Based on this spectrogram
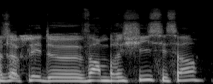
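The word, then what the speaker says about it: Wambrechies: appelez de Warmbrechy, c'est ça? De Vambrochy, oui. Dans le Nord. Warmbrechy, pardon d'avoir mal prononcé.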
